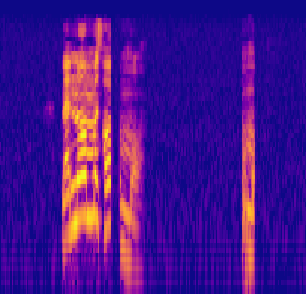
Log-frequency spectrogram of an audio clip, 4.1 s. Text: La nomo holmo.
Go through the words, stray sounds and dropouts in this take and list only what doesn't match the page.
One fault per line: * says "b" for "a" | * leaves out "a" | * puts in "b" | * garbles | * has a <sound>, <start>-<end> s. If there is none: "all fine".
* has a dropout, 1.5-1.6 s
* has a laugh, 3.2-3.4 s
